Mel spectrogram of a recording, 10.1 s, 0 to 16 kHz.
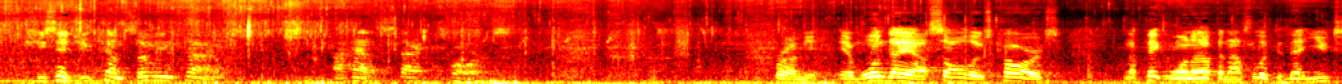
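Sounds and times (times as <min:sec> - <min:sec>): hose spraying water on metal: 0:00.0 - 0:03.9
wind rumble on microphone: 0:01.9 - 0:04.2.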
